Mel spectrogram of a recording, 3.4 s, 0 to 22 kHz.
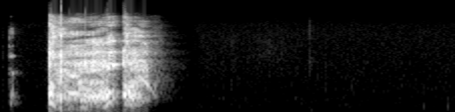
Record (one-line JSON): {"cough_length": "3.4 s", "cough_amplitude": 32767, "cough_signal_mean_std_ratio": 0.36, "survey_phase": "beta (2021-08-13 to 2022-03-07)", "age": "45-64", "gender": "Female", "wearing_mask": "No", "symptom_cough_any": true, "symptom_new_continuous_cough": true, "symptom_runny_or_blocked_nose": true, "symptom_shortness_of_breath": true, "symptom_sore_throat": true, "symptom_fatigue": true, "symptom_change_to_sense_of_smell_or_taste": true, "symptom_loss_of_taste": true, "symptom_other": true, "symptom_onset": "6 days", "smoker_status": "Never smoked", "respiratory_condition_asthma": false, "respiratory_condition_other": false, "recruitment_source": "Test and Trace", "submission_delay": "1 day", "covid_test_result": "Negative", "covid_test_method": "ePCR"}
